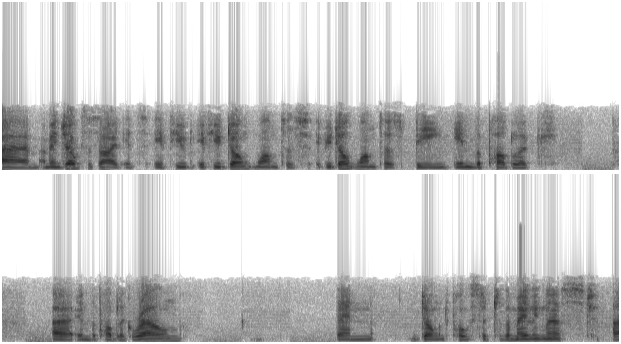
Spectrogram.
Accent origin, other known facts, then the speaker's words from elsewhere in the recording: Ireland; Now, please bear in mind, I am Irish, which means I can talk the hind legs off a donkey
